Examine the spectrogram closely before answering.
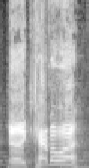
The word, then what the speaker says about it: Kamala: Under President Biden and Vice President Kamala Harris, because that's how you pronounce her name correctly, the number of unaccompanied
